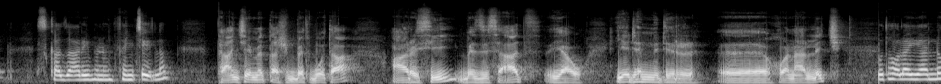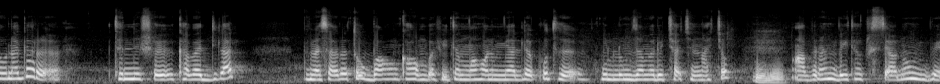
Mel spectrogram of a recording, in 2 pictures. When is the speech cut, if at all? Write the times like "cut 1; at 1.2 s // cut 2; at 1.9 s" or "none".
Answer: cut 1; at 2.2 s // cut 2; at 8.8 s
